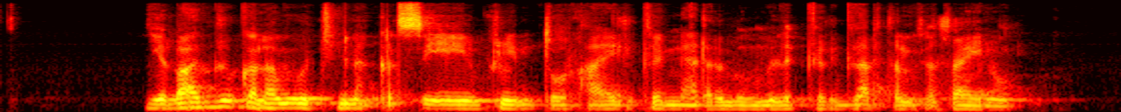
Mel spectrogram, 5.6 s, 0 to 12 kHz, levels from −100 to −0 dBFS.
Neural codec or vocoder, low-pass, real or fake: codec, 24 kHz, 1.5 kbps, HILCodec; 10.8 kHz; fake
